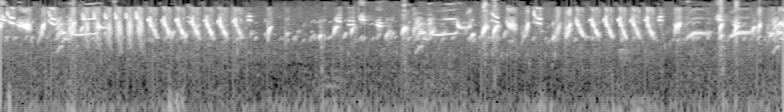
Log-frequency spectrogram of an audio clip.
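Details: Pet European goldfinch singing and reportedly imitating nearby sounds: rapid bright twittering in dense bursts, quick chirps tumbling together at roughly three per second, with a brief lull midway before rattling twitters return.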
